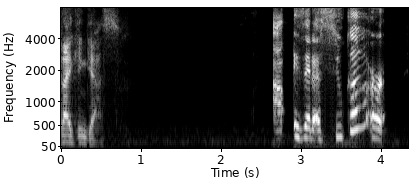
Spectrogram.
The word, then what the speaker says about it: Asuka: Is it Asuka or It's Asuka. And I spent easily like three years pronouncing it wrong.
